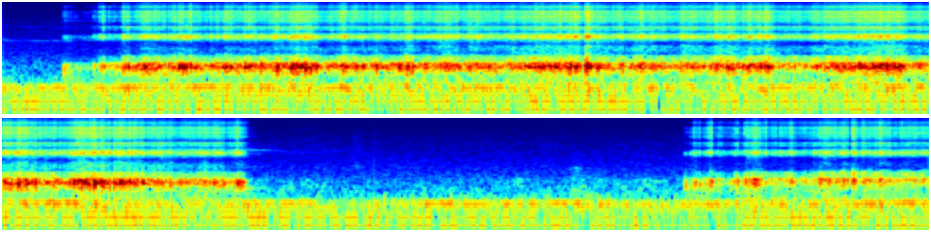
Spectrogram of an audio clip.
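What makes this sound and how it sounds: A dark metal knife tip is pressed into a small square plastic tray packed with red kinetic sand and dragged, scratching lines through it. It makes a steady, crunchy, squeaky scrape with a mid-pitched hum and bright overtones that runs for about five seconds, stops for two seconds of near silence, then starts again near the end.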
